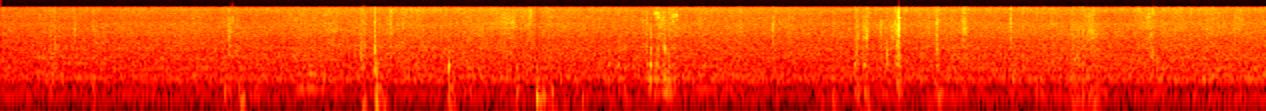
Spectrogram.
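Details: Open honey bee hive during setup of a fall split with a queen excluder; even buzzing hum under frequent sharp taps and knocks from frames and tools, louder bumps near the middle and end.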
